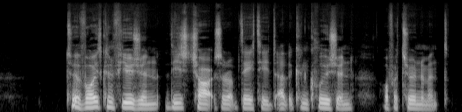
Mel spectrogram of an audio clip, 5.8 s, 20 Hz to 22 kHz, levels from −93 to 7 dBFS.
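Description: No technical faults can be heard anywhere in the speech recording; the signal stays continuous and stable throughout.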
